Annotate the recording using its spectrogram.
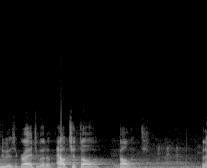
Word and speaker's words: Ouachita: But it's spelled O-U-A-C-H-I-T-A. It's an Indian name, and it's on the Ouachita River.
